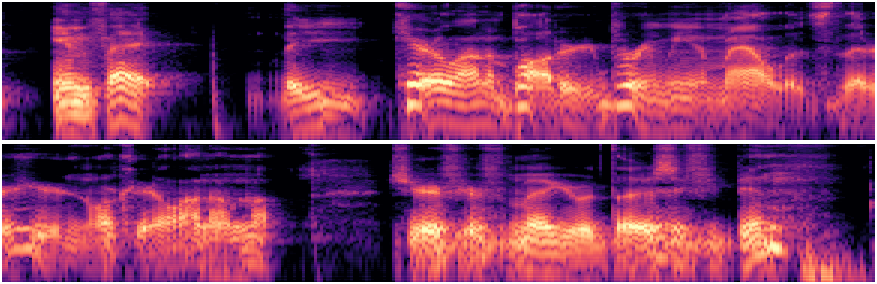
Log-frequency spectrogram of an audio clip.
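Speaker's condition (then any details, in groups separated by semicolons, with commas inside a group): Spastic quadriplegic cerebral palsy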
